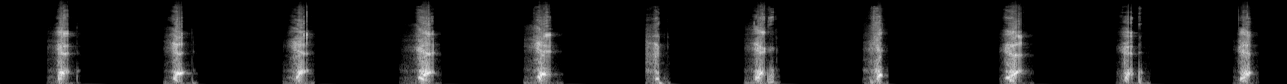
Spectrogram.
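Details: Eleven sharp, abrupt hiccups at about 51 per minute, fairly regular, over a quiet background, from persistent violent, very loud hiccups in December 2019.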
